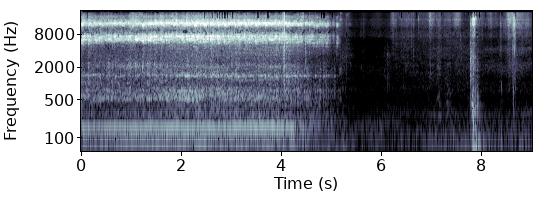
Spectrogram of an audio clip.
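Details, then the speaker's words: 2008 Chevy Silverado LT with 5.3 L Vortec at idle: a steady knock of about four per second, stopped quickly at shutdown. It is a worn water pump bearing, and the pump shaft moves side to side and up and down. High-pressure fuel pump first suspected; replacement pump ordered. "So I'll let you hear how it sounds when it's running. So let's go in and start it up, and then I'm gonna shut it off real quick because it's a bad knocking noise."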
